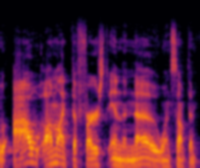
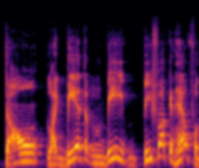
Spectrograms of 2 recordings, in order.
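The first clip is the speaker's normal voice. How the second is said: retelling yelling back at the shoving supervisor, heated; heated retort; 9 semitones higher than usual. Retold or imitated. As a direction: snap back at the boss, heated.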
